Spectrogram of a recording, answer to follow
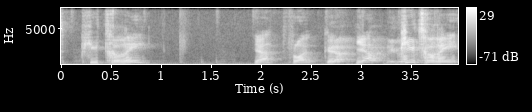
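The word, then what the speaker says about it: Peuterey: I always screw up the pronunciation, but it's Putri.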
